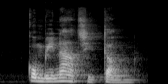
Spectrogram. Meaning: combination pliers, lineman's pliers
- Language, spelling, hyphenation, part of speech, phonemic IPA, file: Dutch, combinatietang, com‧bi‧na‧tie‧tang, noun, /kɔm.biˈnaː.(t)siˌtɑŋ/, Nl-combinatietang.ogg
